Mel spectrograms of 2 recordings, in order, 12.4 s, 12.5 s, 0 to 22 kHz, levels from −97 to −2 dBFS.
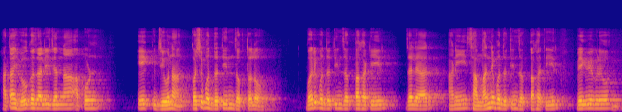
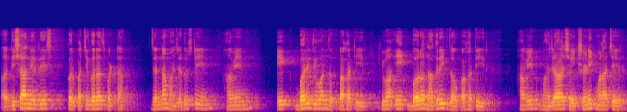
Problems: continuous background conversations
